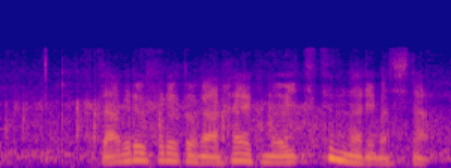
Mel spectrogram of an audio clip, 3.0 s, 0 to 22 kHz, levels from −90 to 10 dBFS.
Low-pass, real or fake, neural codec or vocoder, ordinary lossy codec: none; fake; codec, 16 kHz, 4 kbps, FreqCodec, smaller model; none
